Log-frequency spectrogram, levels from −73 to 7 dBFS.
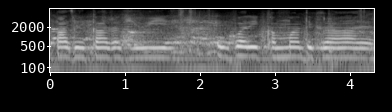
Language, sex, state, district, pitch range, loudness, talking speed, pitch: Hindi, male, Bihar, Sitamarhi, 220-230 Hz, -15 LUFS, 210 wpm, 225 Hz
